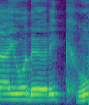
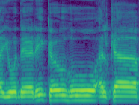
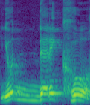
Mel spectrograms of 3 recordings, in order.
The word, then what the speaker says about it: يدركه: ثم ثم يدركه الموت الدال مقلقله في كلمه يدركه ساكنه في وسط الكلام قلقل الصغرى والكاف مهموسه فالبعض يقلقلها يداريكه فانتبهوا يدرك يدرك يدرك يدرك الموت بهذه الطريقه صفيناها لا تقلقل يدركه او يدركه تبالغ في الهمس لا تبالغ في الهمس ولا تقلقلها والدال مقلقله قلقله الصغرى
